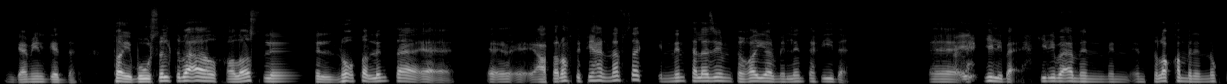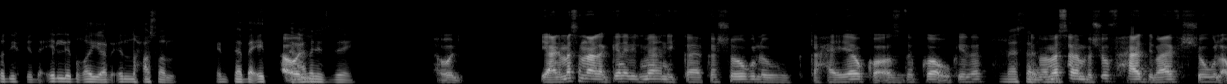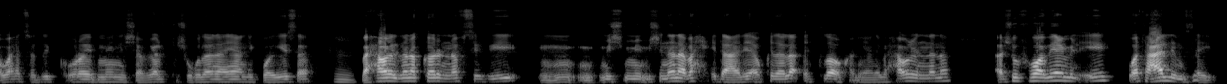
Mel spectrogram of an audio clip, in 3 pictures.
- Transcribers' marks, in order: tapping
- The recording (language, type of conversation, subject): Arabic, podcast, إزاي بتتعامل مع إنك تقارن نفسك بالناس التانيين؟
